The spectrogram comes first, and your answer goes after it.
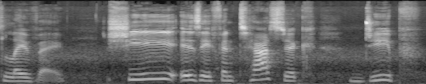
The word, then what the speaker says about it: Laufey: It's spelled like Lofi or Laufey, but it's pronounced Leve.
